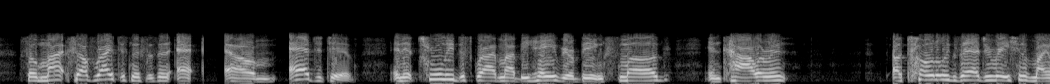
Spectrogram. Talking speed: 115 wpm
